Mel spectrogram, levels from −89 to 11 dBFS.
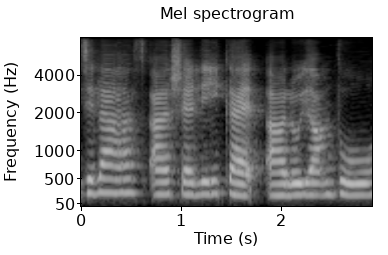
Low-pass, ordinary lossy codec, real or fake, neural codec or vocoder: none; none; fake; codec, 16 kHz, 0.3 kbps, FocalCodec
